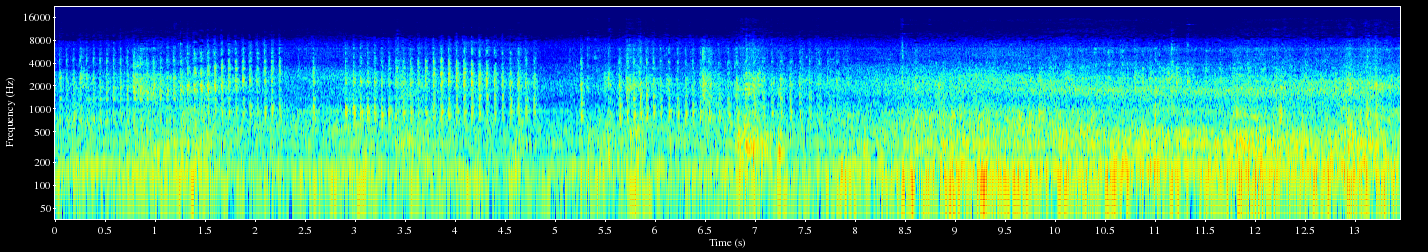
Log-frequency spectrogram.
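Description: Kobelco SK480 excavator's diesel engine running steadily under load, with a fine rapid clatter and a few knocks of rock near the middle as the single-shank ripper tears through hard ground.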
